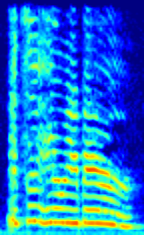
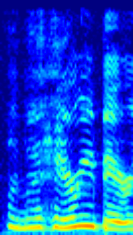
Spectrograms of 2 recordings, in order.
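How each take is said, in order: First: Very high, loud frightened cry; panicked alarm. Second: Understated sob, higher-pitched storybook voice; a sad bear's mild, mock sob; sobbing. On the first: Rat Pack suddenly seeing Boris, panicked alarm. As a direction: cry out in storybook terror. Rats panic at sight of bear. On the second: Lonely bear Boris to himself, mildly sobbing. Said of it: "he sobbed". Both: A narrator's reading.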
